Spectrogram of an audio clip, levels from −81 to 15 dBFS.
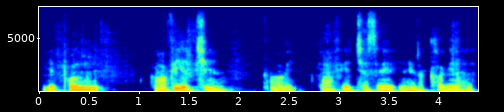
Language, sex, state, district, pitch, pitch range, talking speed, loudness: Hindi, male, Uttar Pradesh, Varanasi, 140 Hz, 135-145 Hz, 175 wpm, -20 LUFS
